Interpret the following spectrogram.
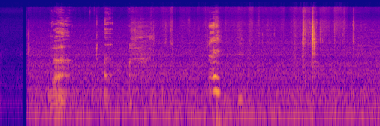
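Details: Burping compilation: two loud, deep, rumbling belches over a steady engine-like background, with short pauses between.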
